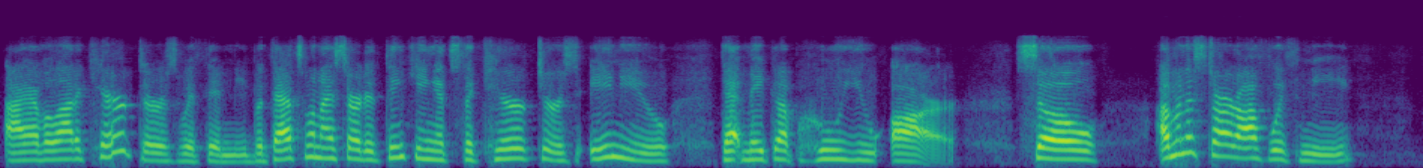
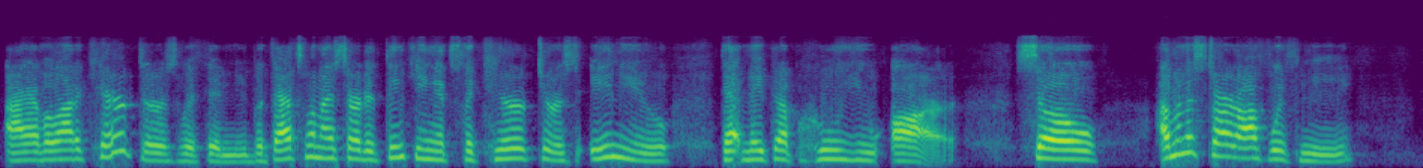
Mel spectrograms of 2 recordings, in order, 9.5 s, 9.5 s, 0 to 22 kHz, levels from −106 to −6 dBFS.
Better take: first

